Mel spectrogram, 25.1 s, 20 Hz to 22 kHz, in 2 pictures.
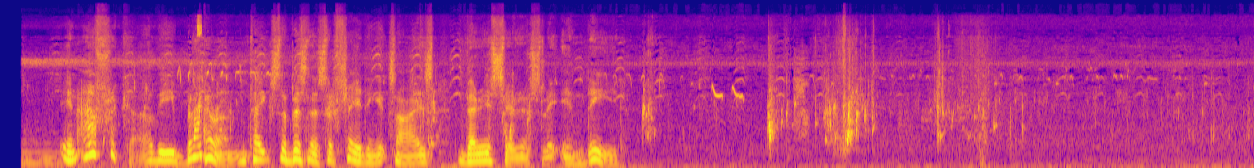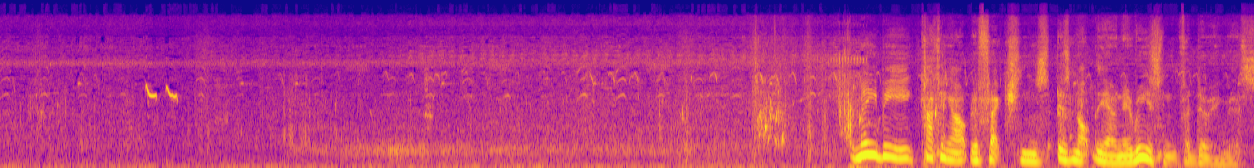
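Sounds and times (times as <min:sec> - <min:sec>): steady high hiss: 0:00.2 - 0:07.6
bird chirps: 0:00.2 - 0:25.0.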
